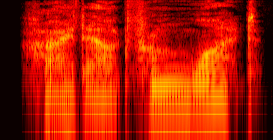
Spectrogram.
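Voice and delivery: put-on a puzzled boy asking; high hushed boy; wondering boy. A narrator's reading. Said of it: "wondered Tom".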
